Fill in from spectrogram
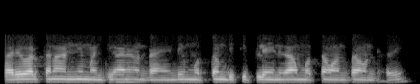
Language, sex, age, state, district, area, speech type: Telugu, male, 18-30, Andhra Pradesh, Anantapur, urban, conversation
